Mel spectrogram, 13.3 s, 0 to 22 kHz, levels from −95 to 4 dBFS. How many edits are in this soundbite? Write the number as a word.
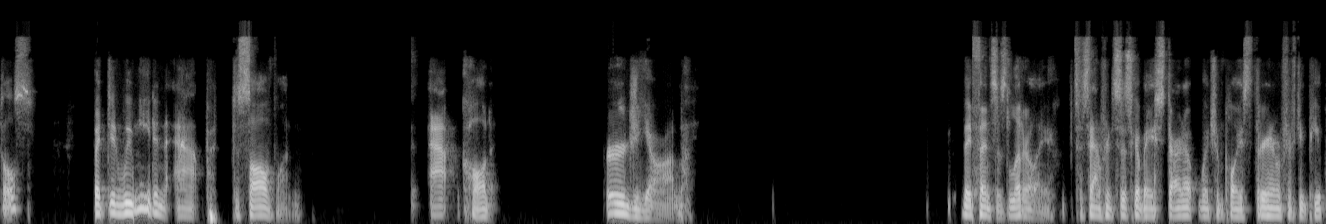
four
